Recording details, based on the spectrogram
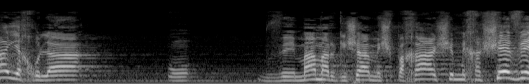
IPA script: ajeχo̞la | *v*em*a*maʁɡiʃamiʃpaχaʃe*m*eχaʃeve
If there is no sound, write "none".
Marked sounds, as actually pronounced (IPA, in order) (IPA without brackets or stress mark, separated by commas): v, a, m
